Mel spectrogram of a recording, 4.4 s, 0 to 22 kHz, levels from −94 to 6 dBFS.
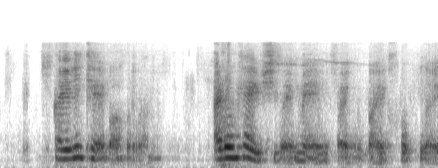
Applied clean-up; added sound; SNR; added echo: neural separator model SepFormer DNS4.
